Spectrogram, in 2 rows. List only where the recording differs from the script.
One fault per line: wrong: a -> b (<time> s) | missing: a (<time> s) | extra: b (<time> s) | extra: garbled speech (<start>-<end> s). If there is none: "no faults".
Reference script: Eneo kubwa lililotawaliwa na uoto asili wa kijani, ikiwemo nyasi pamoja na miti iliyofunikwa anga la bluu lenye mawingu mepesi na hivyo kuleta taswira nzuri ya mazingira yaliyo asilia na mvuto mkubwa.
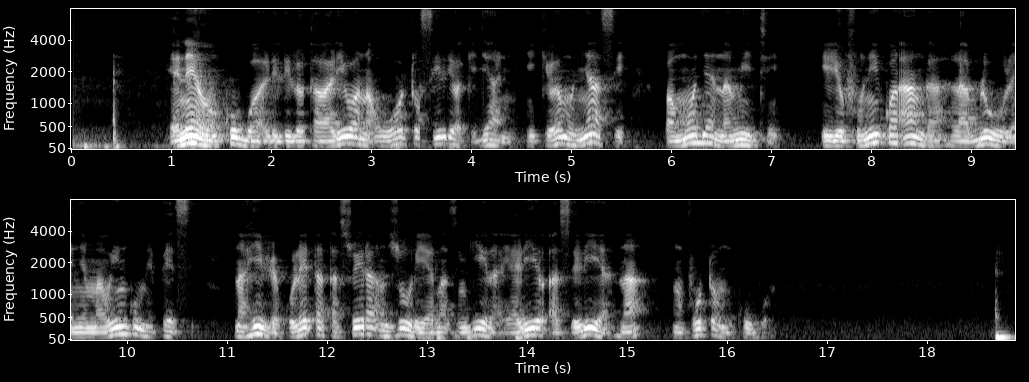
no faults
